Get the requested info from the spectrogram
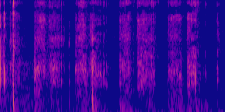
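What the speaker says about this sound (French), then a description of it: "vous découpez tout autour" Scissors snip repeatedly around a paper dragon puppet, a series of short crisp cuts in an irregular rhythm, close and clear with no talking.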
